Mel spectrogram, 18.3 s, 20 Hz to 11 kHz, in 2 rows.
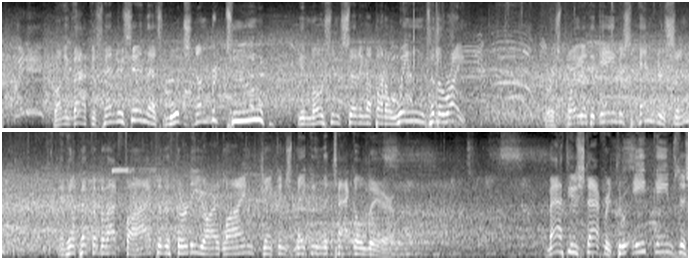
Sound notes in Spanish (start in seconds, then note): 2.7 hablan en inglés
